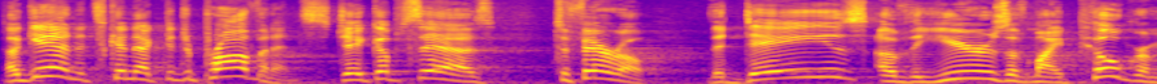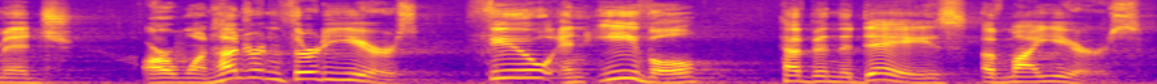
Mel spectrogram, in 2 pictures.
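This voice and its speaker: A pastor in his fifties preaches in a bright, high register, his voice rising and falling with lively expression. He talks conversationally and acts out the quotes he tells. His words ring on in a long, reverberant sanctuary. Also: measured pace. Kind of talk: expository sermon.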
